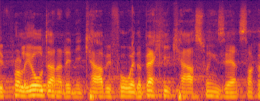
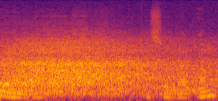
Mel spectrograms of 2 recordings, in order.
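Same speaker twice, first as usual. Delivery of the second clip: laughing yeah; 5 semitones lower, much slower than usual. Retold or imitated. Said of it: "I was like".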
